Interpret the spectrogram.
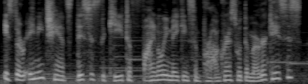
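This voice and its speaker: An actor playing an earnest, careful young male researcher in a video game, speaking in a deliberate, articulate way as he reasons aloud. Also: on the high side, lively intonation, faint music behind, close to an everyday voice. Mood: analytical. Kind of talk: anime-style video game cutscene acting.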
